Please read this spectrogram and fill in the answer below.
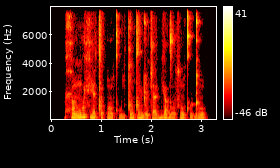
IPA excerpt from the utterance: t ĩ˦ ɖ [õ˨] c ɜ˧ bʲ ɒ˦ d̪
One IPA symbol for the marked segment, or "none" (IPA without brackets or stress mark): õ˨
